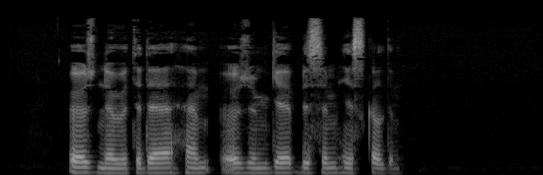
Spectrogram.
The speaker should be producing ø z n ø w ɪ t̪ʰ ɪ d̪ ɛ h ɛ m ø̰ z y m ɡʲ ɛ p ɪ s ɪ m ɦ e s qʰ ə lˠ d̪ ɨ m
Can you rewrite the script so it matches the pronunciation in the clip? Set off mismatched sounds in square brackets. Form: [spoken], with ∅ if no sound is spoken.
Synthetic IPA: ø z n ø w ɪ t̪ʰ ɪ d̪ ɛ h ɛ m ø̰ z y m ɡʲ ɛ [b] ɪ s ɪ m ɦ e s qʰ ə lˠ d̪ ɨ m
